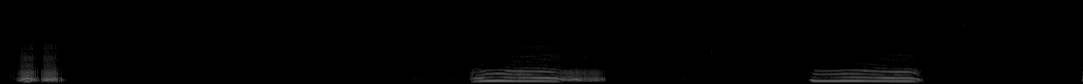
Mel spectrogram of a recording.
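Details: Male cat snoring while asleep: low, rattling snores with breaths a few seconds apart; ordinary, harmless snoring.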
